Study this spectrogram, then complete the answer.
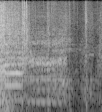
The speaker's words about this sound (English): The man's companions fought their spooked horses to keep him from bolting.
